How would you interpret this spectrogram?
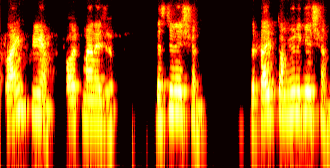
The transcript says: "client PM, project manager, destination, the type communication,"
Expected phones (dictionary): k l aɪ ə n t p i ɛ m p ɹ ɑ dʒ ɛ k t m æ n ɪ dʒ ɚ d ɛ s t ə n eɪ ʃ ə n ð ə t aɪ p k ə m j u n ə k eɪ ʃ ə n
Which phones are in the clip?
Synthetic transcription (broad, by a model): k l aɪ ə n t p i ɛ m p ɑ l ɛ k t m æ n ɪ dʒ ɚ d ɛ s t ə n eɪ ʃ ə n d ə t aɪ p k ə m j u n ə k eɪ ʃ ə n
